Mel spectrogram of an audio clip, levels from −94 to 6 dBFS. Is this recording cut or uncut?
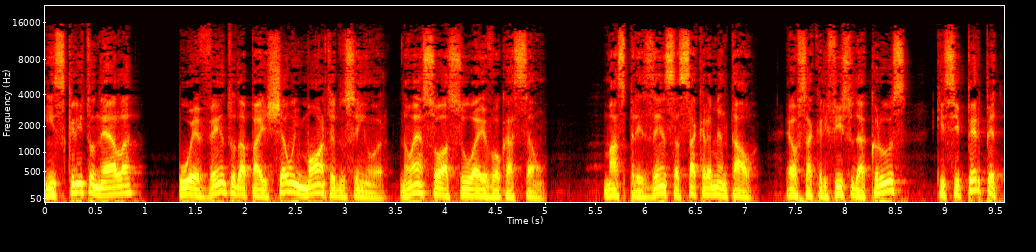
uncut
